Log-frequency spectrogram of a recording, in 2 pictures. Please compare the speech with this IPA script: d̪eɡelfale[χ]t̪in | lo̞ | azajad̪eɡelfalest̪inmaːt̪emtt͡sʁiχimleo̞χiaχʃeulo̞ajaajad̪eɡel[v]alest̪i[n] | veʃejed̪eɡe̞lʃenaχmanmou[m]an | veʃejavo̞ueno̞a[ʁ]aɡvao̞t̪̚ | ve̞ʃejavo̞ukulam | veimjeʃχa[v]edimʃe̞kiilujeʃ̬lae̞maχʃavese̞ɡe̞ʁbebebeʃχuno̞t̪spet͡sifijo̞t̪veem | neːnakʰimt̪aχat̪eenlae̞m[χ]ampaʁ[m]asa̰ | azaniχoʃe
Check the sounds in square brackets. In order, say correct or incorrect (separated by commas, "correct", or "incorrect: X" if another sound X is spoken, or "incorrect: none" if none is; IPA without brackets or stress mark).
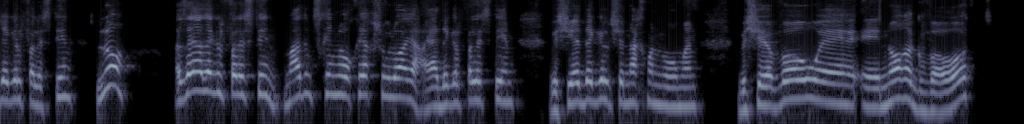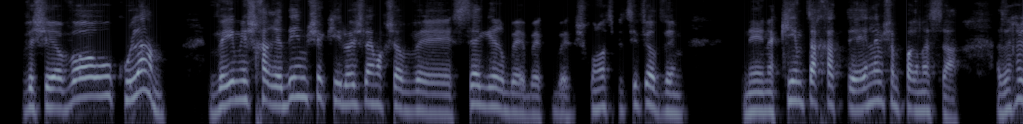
incorrect: s, incorrect: f, correct, correct, correct, incorrect: ʁ, incorrect: ʃ, incorrect: n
